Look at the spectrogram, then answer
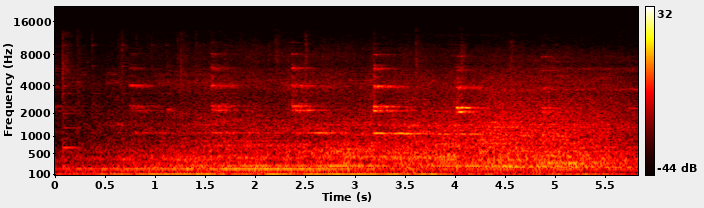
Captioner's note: crossing bells dinging; train whirs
